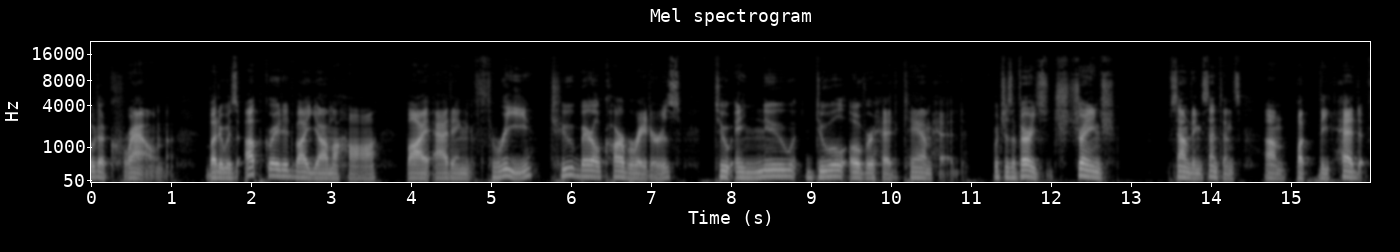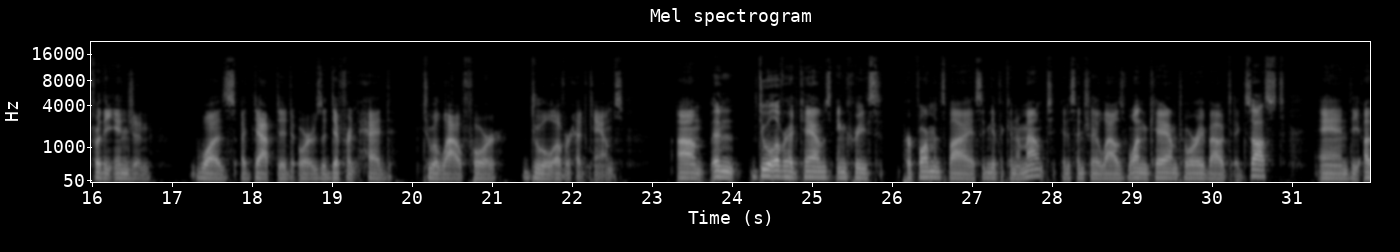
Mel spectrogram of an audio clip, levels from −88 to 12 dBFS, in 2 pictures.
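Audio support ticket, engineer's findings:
No faults found in this speech recording. No working paths are listed, so there are no further findings to report.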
